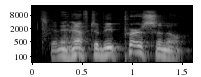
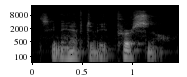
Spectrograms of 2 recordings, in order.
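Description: First: Firmer, louder preacher's insistence; emphatic repeat. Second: Soft and quick, almost to himself; hushed quick preview; quick soft aside. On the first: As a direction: land it hard on "be". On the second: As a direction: toss it off quietly before the push. Preacher repeats line for emphasis. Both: Acted.

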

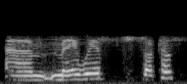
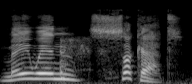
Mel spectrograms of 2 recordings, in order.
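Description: First: "Maywith Suckus" said hesitantly, like a question; wrong pronunciation. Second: "Maywin Succat" said slowly and clearly, MAY-win SUK-at; correct pronunciation. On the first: Real, not acted. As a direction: stumble through "Maywith Suckus" as a guess. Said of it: "you're close". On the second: Shown as a demonstration. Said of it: "It's, it's spelled M A E W Y N".

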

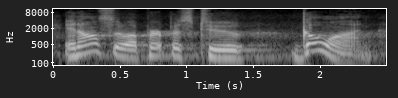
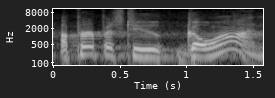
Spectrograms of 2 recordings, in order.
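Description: First: "go" carries the peak, "go on" like a footing; "go" stressed, "on" dropped: a base to stand on. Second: "on" lands with the falling stress, "A purpose to go ON"; end-weight on "on": keep going. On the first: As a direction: hit GO so it means stand on. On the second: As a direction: lean on ON so it means keep going. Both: Shown as a demonstration. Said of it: "the emphasis can actually change the meaning".

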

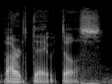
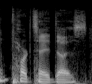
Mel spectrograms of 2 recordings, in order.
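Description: First: Spanish accent with a tapped r in "Parte"; Spanish-accented "Parte dos". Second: Put-on American-accented "Parte dos" with a full English r; Anglicized Spanish in an American accent. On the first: Shown as a demonstration. Contrasted with the American version. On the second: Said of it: "Ex-, American".

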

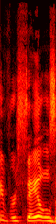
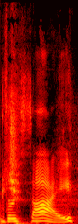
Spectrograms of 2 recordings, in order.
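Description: First: "Versailles" with the ending sounded like "sails"; Kentucky Versailles. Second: French-style "Versailles", silent final consonants; non-Kentucky Versailles. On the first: Co-host shows the Kentucky way, ver-SALES pronunciation. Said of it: "we say Versailles in Kentucky". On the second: Co-host rejects the French version for Kentucky, ver-SIGH pronunciation. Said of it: "It's not Versailles". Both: Shown as a demonstration.

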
